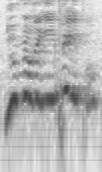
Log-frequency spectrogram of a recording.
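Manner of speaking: high, incredulous Tommy voice; imitating Tommy. Recapper voicing Tommy asking Milan, high and incredulous. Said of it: "And Tommy says".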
